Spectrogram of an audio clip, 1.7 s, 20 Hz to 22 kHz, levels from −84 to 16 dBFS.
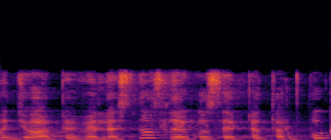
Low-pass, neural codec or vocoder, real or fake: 10.8 kHz; none; real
